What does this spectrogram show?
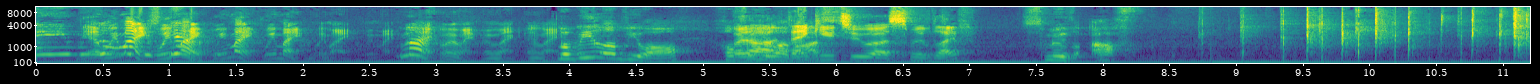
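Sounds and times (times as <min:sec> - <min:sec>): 
low hum: 0:00.0 - 0:09.5
speech: 0:00.8 - 0:08.3
golf clap: 0:08.7 - 0:11.2.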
